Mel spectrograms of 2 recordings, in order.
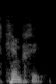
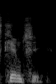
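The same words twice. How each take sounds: First: Throaty Hebrew ch inside Kimchi; Kimchi with guttural ch. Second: Kimchi said like the Korean dish; kimchi with English ch. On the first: Host reassures listeners with correct pronunciation, guttural Kimchi. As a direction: scrape the middle of Kimchi. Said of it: "that's the wrong pronunciation". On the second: Host admits old mistake, kimchi with English ch. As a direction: church ch in kimchi. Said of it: "But I thought it was kimchi". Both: Shown as a demonstration.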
